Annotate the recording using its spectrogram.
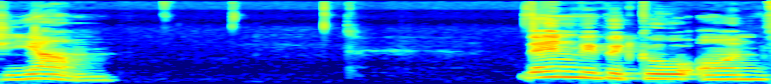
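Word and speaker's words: यं: And the pronunciation of that word in Sanskrit is yam.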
